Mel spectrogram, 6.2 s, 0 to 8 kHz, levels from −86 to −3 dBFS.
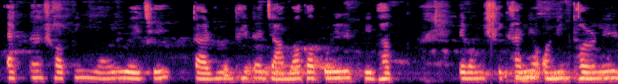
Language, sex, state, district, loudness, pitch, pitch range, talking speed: Bengali, female, West Bengal, Kolkata, -18 LUFS, 220 Hz, 215-230 Hz, 125 wpm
